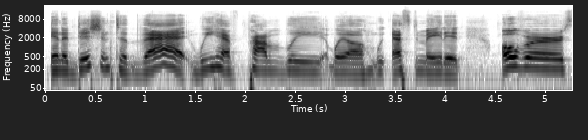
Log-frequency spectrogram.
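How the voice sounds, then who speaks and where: A woman's voice: lowish voice, unhurried, a bit bright, dry recording, studio quality. A woman chatting casually on a radio show in a conversational, informative way.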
